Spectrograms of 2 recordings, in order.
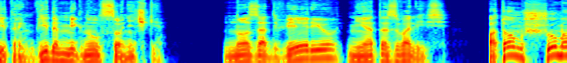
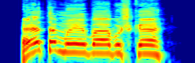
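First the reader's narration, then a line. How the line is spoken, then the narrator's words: Cheerful shout. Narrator (Russian): весело крикнул Алексей Алексеевич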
